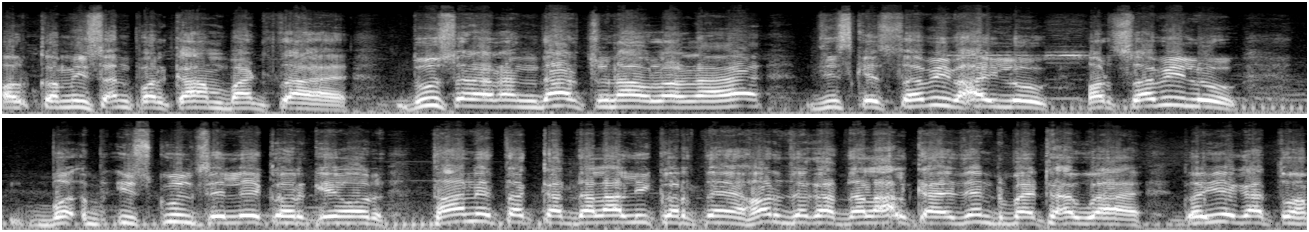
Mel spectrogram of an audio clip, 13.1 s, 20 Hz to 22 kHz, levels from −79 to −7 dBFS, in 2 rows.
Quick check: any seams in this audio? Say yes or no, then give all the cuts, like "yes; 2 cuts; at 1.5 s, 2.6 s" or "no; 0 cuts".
no; 0 cuts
